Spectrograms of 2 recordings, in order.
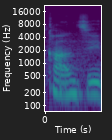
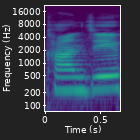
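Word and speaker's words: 漢字: Then they borrowed kanji from China, Chinese people, called Han. This kanji, this is kanji. Kanji. This is pronounced as kan. And this one is pronounced as ji in Japanese.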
